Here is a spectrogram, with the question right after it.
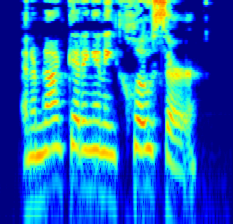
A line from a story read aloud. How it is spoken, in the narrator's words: she yelled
